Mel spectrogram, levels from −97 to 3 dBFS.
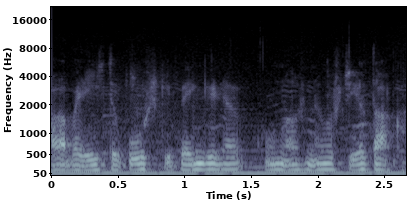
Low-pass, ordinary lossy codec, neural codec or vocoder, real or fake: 19.8 kHz; none; vocoder, 48 kHz, 128 mel bands, Vocos; fake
